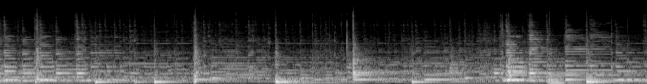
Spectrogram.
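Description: Live instrumental ensemble music: an oud plucking a melody over low double-bass notes, punctuated by sharp hand strikes on a frame drum.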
